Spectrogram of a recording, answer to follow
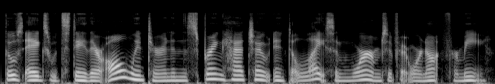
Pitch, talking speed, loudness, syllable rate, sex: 195 Hz, 280 wpm, -18 LUFS, 5.9 syllables/s, female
